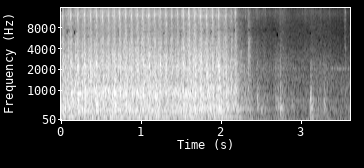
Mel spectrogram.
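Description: Sewing machine top stitching elastic onto stretchy swimsuit fabric, a rapid even mechanical rattle running for about two seconds before stopping, followed by a few soft clicks.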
